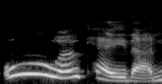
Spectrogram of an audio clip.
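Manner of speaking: mock intrigued surprise; acted surprise. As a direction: play pleasantly surprised, swooping down from high. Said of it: "a bit of a surprise".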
